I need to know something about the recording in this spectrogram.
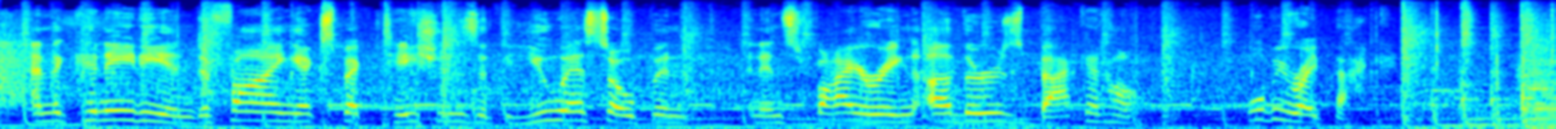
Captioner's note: cheers and applause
